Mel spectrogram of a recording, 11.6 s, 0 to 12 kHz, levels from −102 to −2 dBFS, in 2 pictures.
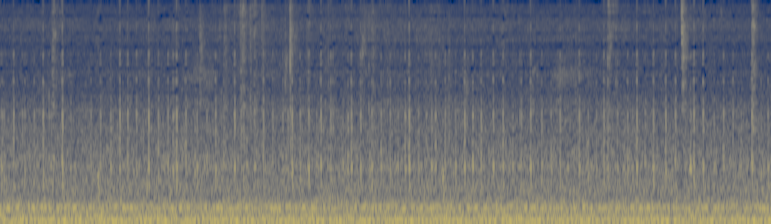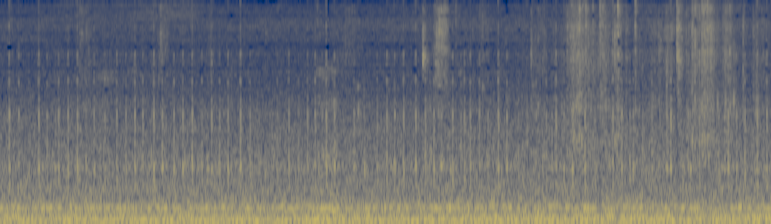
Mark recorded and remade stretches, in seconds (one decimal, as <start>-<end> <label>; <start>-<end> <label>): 0.0-11.6 recorded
